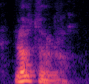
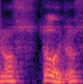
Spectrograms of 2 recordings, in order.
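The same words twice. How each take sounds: First: The s sounds are weakened or dropped. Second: Every s sound is clearly pronounced. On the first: "sino que los toros" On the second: "No pronunciamos esperadamente los toros"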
